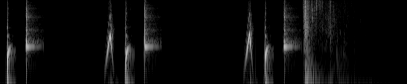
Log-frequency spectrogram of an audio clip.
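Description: Cartoon pop sound effects: three quick sets of bloops, each a rising then falling swoop followed by a short pop, spaced a little over a second apart. A short noisy splat comes about three seconds in.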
